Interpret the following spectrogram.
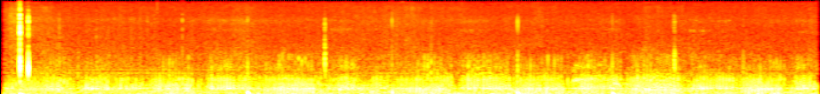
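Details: Kitten on a farm purring while looking to nurse, a steady low rumbling purr throughout with faint clicks and rustles.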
